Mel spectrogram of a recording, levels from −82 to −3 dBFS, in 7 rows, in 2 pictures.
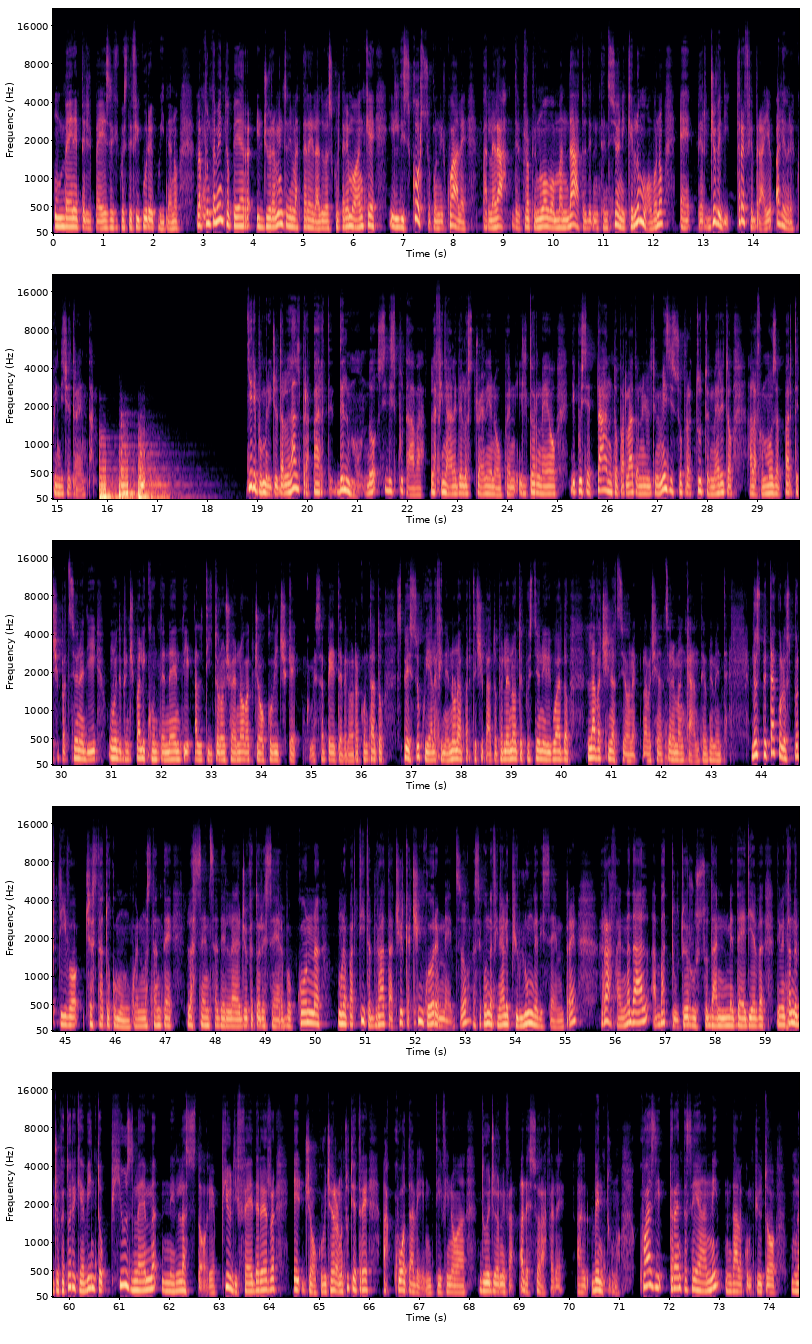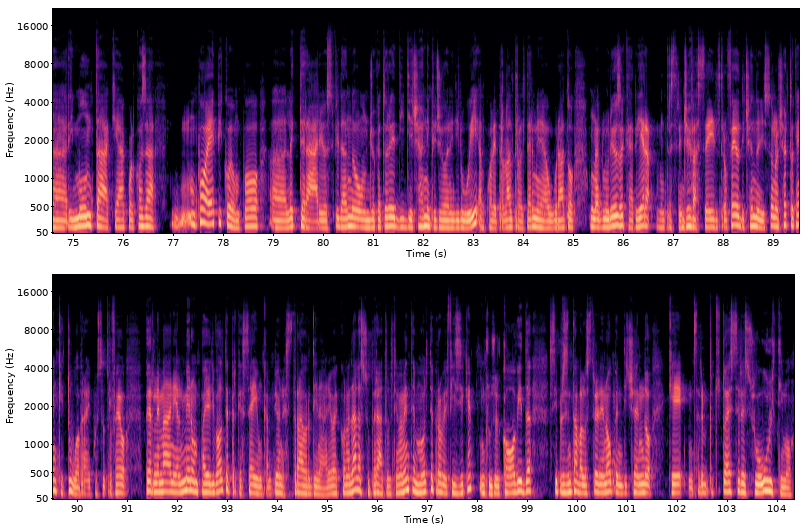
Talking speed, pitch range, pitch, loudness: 150 wpm, 130-160 Hz, 140 Hz, -19 LUFS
